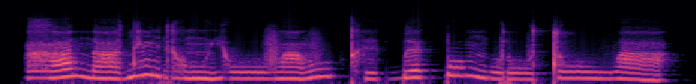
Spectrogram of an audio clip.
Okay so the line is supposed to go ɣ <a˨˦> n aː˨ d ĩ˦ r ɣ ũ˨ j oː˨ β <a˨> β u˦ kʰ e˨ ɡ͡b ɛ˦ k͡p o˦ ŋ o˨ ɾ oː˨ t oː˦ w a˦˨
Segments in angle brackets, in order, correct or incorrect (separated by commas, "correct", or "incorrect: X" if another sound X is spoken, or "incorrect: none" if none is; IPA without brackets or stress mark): correct, incorrect: ã˨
